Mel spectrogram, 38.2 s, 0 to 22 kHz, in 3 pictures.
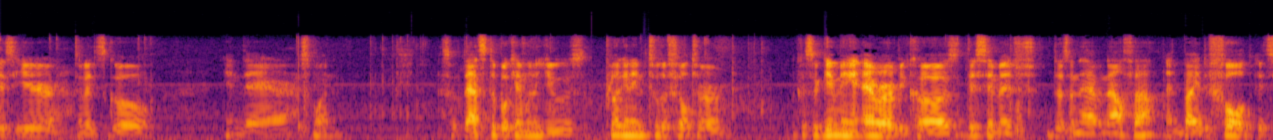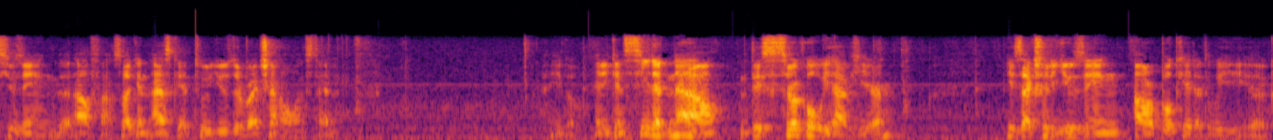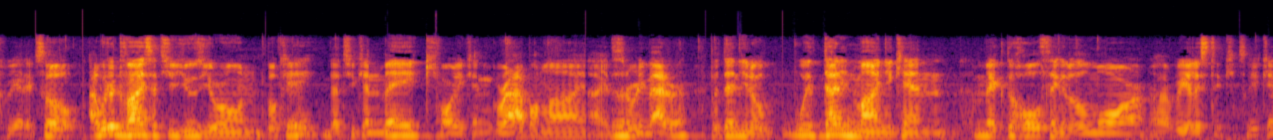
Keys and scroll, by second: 4.0 1, 6.7 1, 9.5 1, 10.7 a, 16.0 1.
